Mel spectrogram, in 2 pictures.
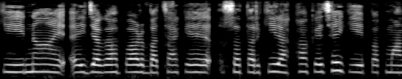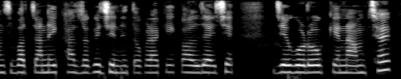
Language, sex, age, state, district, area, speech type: Maithili, female, 18-30, Bihar, Muzaffarpur, urban, spontaneous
